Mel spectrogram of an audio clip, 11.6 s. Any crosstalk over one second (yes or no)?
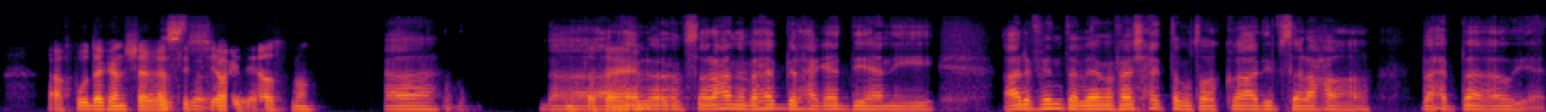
no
